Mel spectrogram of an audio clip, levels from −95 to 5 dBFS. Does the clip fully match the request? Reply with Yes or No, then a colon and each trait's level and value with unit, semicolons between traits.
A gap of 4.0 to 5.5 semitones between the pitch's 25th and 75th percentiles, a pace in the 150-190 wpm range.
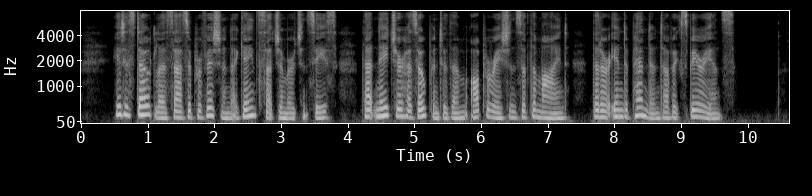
No: average, 4.6 semitones; slow, 135 wpm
